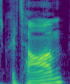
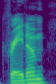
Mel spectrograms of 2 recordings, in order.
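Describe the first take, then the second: First: Kratom as "kruh-TOM"; borrowed pronunciation. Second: Kratom as "KRAY-tum"; usual pronunciation. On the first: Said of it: "I would read it as Kratom". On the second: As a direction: say Kratom with a long "ay". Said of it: "every time I read the word". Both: Shown as a demonstration.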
